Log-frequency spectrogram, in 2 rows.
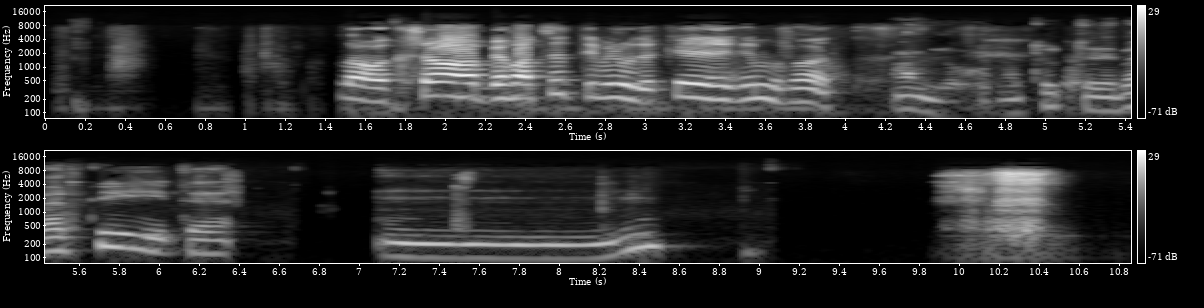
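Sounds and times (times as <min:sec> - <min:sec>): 
speech: 0:01.5 - 0:06.5, 0:07.1 - 0:08.6, 0:09.9 - 0:10.3
person sneezing from a head cold: 0:09.9 - 0:10.6.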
